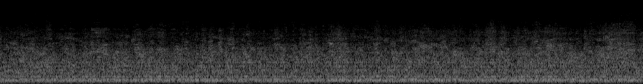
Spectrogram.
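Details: Harsh croaking of a huge gathering of egrets flying in to roost, a thick wall of overlapping guttural calls that swells and fades slightly, with a constant low rumble in the background.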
